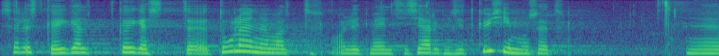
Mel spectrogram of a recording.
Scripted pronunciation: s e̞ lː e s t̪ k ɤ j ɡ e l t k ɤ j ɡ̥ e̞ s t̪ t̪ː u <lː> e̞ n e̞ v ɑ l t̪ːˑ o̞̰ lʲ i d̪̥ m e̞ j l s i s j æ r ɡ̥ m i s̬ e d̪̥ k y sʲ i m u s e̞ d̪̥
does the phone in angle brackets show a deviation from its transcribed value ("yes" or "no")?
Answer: yes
